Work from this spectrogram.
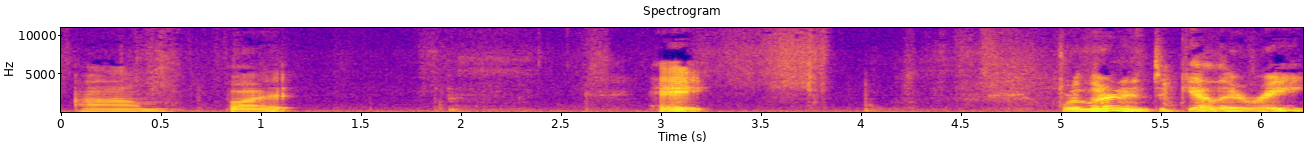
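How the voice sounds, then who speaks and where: A woman mumbles at a very slow pace with long, frequent pauses. Her fairly low voice swings very widely in pitch. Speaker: craft tutorial creator. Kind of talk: tutorial. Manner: mumbling; casual, thinking aloud with fillers.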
